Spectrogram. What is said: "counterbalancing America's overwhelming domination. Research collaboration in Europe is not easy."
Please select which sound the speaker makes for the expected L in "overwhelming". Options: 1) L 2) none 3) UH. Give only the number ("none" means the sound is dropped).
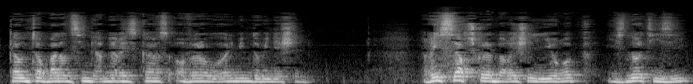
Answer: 1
